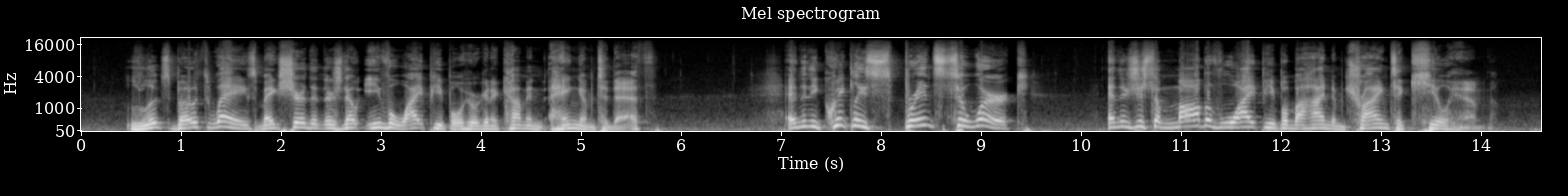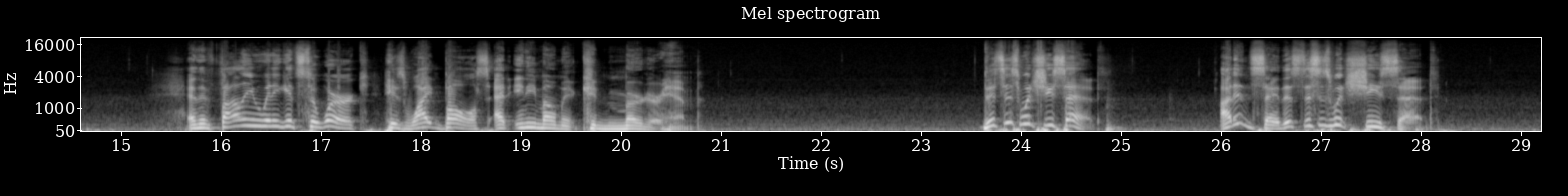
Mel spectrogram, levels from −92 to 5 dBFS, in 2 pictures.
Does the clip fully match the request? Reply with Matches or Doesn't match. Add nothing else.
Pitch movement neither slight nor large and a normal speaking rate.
Doesn't match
